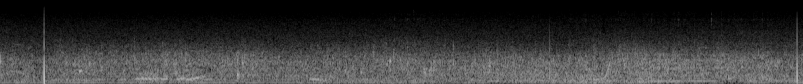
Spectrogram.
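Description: Steady rush of wind over the microphone and small sea waves washing against a rocky shore, with one sharp click about half a second in.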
